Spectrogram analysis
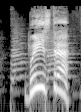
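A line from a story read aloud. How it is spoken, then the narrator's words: Shout. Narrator (Russian): крикнул Два Цветок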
